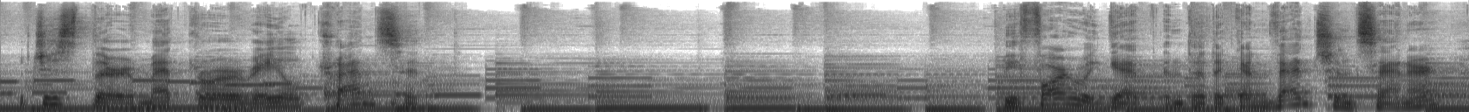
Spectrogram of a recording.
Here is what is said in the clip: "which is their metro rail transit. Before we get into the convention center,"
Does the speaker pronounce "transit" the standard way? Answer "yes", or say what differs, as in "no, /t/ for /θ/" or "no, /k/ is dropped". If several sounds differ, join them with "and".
no, /s/ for /z/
